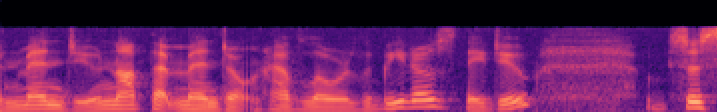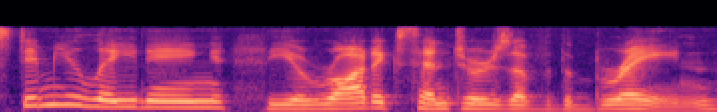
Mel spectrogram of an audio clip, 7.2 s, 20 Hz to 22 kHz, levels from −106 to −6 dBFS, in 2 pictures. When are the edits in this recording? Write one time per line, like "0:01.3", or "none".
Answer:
0:03.3
0:04.9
